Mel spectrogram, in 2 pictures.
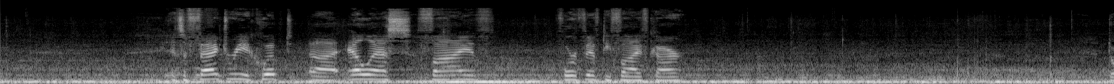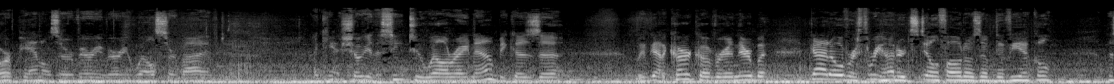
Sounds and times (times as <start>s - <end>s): Car: 0.0s - 22.2s
Speech: 1.6s - 4.9s, 5.6s - 6.9s, 11.1s - 13.4s, 14.3s - 16.8s, 17.5s - 22.2s.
